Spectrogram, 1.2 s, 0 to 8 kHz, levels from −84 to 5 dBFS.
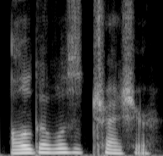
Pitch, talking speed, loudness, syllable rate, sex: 185 Hz, 195 wpm, -18 LUFS, 7.0 syllables/s, female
